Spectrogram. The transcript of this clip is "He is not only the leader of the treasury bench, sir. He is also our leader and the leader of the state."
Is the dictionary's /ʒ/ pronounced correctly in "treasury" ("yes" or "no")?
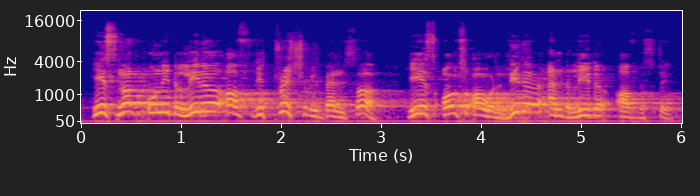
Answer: no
